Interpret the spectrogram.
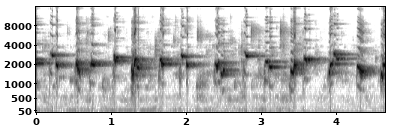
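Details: Full-voiced yellow-vented bulbul in a long 'ropel' song: bold, fluty whistles with swooping slurs, delivered rapidly at around three notes per second, loud and close.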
